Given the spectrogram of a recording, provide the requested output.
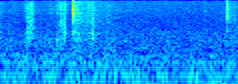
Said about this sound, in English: are you eating? Yeah. Yakult, frozen Yakult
